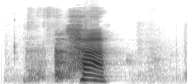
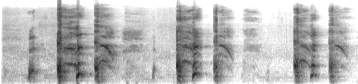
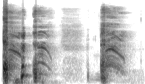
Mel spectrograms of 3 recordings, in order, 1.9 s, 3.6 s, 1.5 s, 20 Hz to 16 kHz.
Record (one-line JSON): {"exhalation_length": "1.9 s", "exhalation_amplitude": 31652, "exhalation_signal_mean_std_ratio": 0.34, "three_cough_length": "3.6 s", "three_cough_amplitude": 32768, "three_cough_signal_mean_std_ratio": 0.41, "cough_length": "1.5 s", "cough_amplitude": 32768, "cough_signal_mean_std_ratio": 0.39, "survey_phase": "beta (2021-08-13 to 2022-03-07)", "age": "18-44", "gender": "Female", "wearing_mask": "No", "symptom_none": true, "smoker_status": "Current smoker (1 to 10 cigarettes per day)", "respiratory_condition_asthma": false, "respiratory_condition_other": false, "recruitment_source": "REACT", "submission_delay": "1 day", "covid_test_result": "Negative", "covid_test_method": "RT-qPCR", "influenza_a_test_result": "Negative", "influenza_b_test_result": "Negative"}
